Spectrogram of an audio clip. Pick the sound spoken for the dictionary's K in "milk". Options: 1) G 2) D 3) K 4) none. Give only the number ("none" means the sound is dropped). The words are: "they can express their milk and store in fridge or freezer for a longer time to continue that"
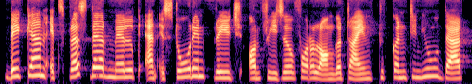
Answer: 3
